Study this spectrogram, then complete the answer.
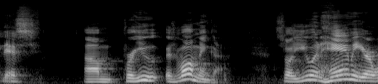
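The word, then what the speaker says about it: Ma'iingan: You pronounce it like mean, to be cross, gun, mean gun.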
